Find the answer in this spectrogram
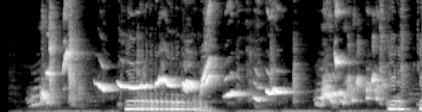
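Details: Caged white-rumped shama (murai batu) lifted from its cage, singing a varied phrase: high whistles, a harsh rasping buzzy stretch dropping in pitch, then sliding clear whistled notes and chattery fragments, over a faint low hum.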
